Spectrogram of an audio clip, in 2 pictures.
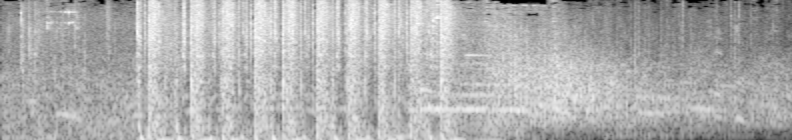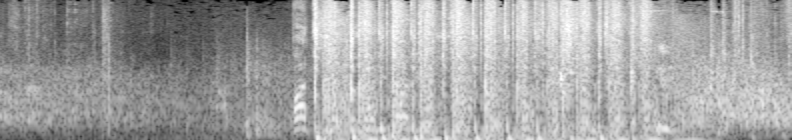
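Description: A submachine gun fires rapid bursts up close.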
